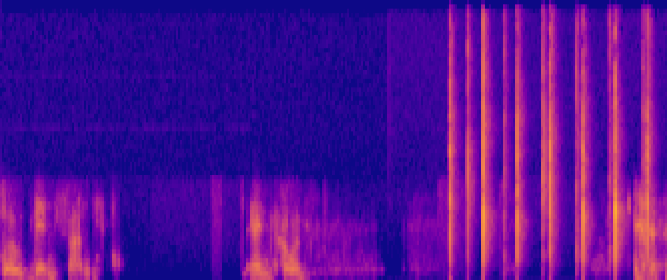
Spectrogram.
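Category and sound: crowd, hands clapping in applause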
